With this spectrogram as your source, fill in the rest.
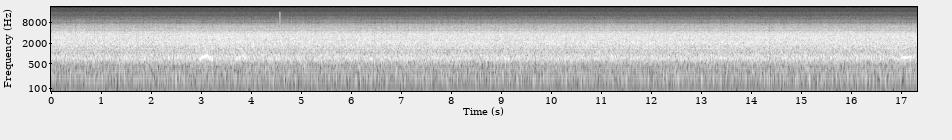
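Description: A radio receiver hisses with steady static noise.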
